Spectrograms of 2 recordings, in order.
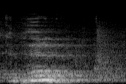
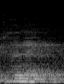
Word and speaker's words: Capernaum: I've been mispronouncing poor old Capernaum as Capernaum, but I did a little bit of homework, so it's actually a combination of two words. It is actually Capernaum, so all those people that I said were wrong.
